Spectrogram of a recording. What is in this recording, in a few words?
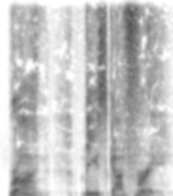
male adult greeting; Fnv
